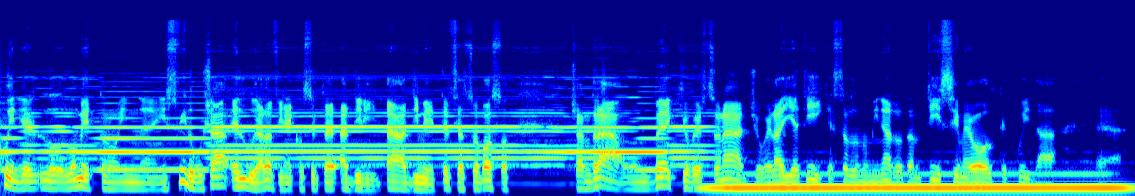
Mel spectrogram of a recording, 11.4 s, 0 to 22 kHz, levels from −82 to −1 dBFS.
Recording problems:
background music; very loud; throughout; 4 dB above the speech

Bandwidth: 15 kHz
